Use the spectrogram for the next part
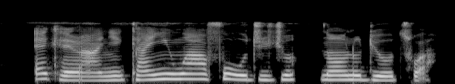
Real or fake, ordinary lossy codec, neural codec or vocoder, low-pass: real; none; none; 7.2 kHz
